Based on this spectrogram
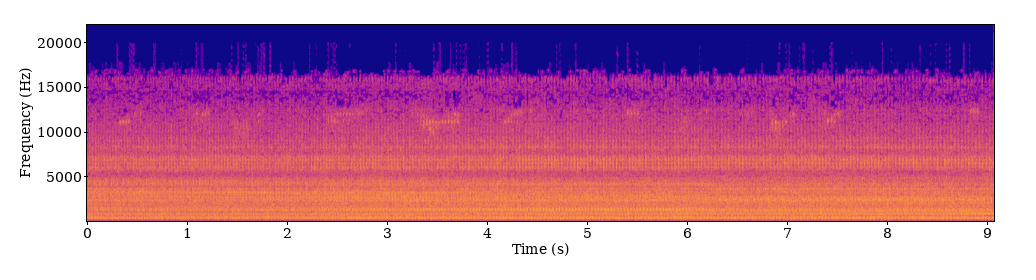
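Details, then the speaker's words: Air compressor with brushed motor slowed on BN-LINK plug-in variable fan speed controller (4.8 A, 600 W), starting from highest then slower; steady even motor whir with thin high whine, no knocks, healthy. "I want you to hear the difference in the sound as we make it slower and slower now there is no practical application in this particular case unless you're looking to reduce the noise"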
